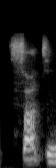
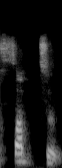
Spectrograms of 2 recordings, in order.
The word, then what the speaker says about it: subtle: is the K silent this is subtle not sub not sub as many of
